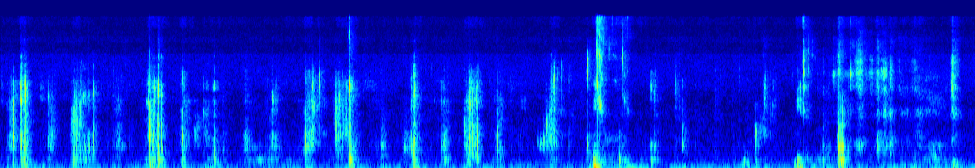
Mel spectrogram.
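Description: A person chewing crisp, flaky pastry close to the microphone, with irregular crunches about one or two a second. Near the end, a brief rustle as gloved hands handle a large sugar-dusted loaf.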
